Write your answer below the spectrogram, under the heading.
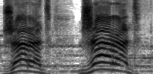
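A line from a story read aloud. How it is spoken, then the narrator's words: Desperate shouting. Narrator (Russian): закричал он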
